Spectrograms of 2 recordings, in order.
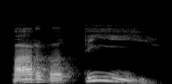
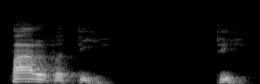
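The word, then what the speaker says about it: पार्वती: E essa é a pronúncia correta em sânscrito, parvati, enquanto que em rinde vai ser pronunciado parv ti no final, um i curto, fraco.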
